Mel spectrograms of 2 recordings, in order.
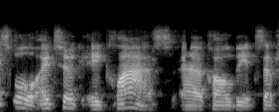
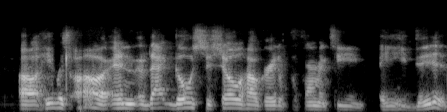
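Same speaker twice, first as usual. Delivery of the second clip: ordinary delivery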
